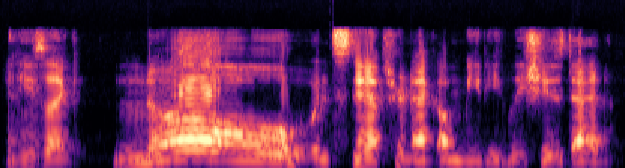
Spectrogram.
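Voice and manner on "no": very loud, high, drawn-out shout; hammed-up roar. Lenny snaps as she pulls away, in a long mock shout. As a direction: bellow it long like an exploding man-child.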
